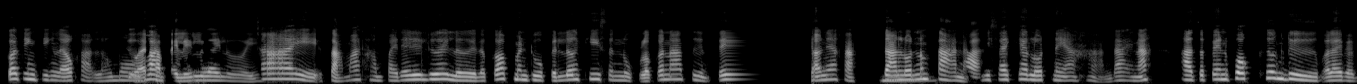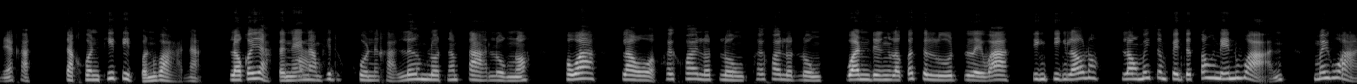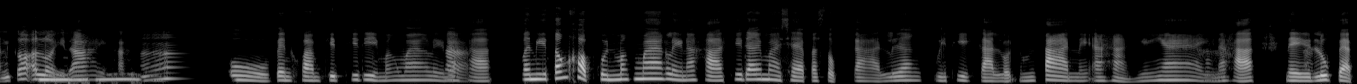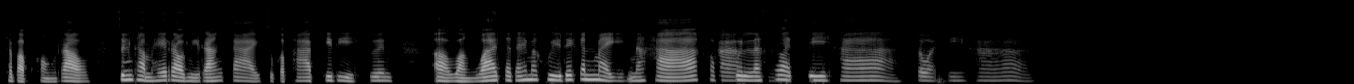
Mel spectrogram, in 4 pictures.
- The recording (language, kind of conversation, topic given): Thai, podcast, มีวิธีลดน้ำตาลในอาหารแบบง่ายๆ และทำได้จริงไหม?
- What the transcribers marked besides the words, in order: distorted speech; tapping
